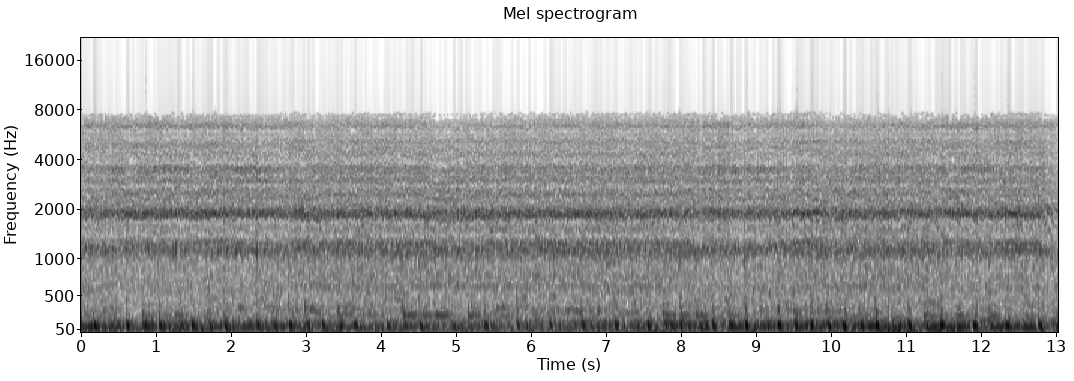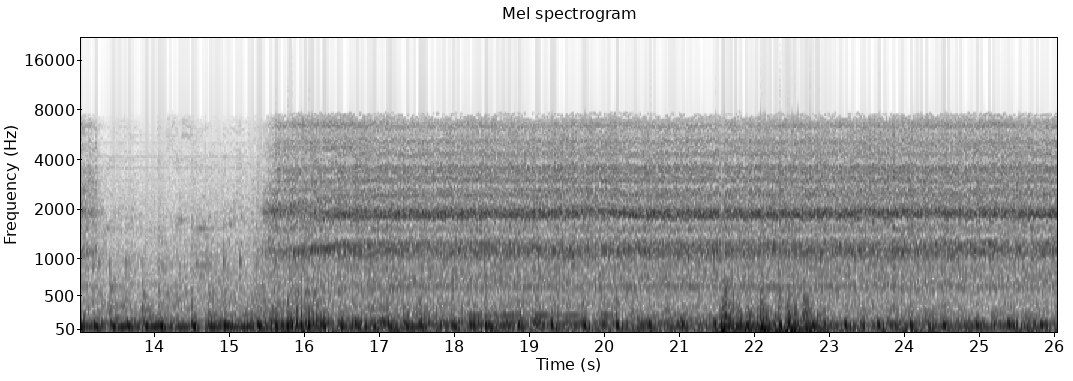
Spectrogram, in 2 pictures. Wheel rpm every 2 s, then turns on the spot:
160, 160, 160, 160, 160, 160, 80, 20, 150, 160, 160, 160, 160.
none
